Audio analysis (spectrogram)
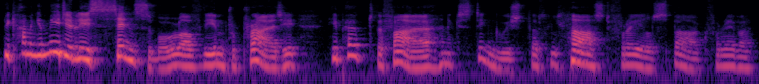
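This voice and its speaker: An audiobook narrator reading a classic story in an expressive storytelling style. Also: mid-range voice, moderate pace.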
